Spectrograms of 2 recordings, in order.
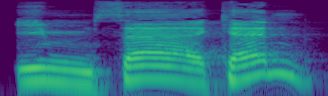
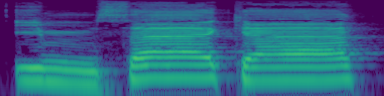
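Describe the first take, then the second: First: The word ends with a short vowel plus n. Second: The word ends with a lengthened vowel, no n. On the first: The reading continues without stopping. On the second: The reader stops on this word. "à l'arrêt devient imsaka"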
